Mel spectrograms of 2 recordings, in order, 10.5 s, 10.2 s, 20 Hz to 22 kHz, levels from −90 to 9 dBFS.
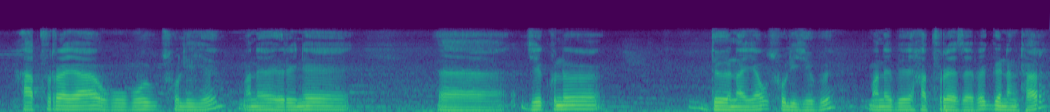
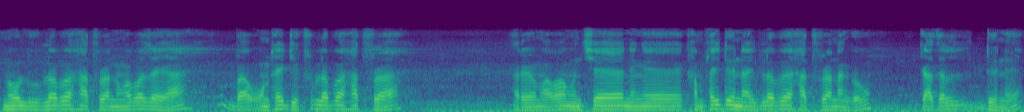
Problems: constant background noise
